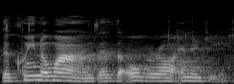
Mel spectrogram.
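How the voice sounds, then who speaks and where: A woman's voice: sits low, fairly even intonation, fairly quick. A woman gives a casual tarot reading over a phone livestream, speaking directly to her listener. She is emphatic and slangy and keeps repeating key phrases. Her voice rings in an echoey room with a long tail of reverb and a faint hiss underneath. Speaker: tarot reader.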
